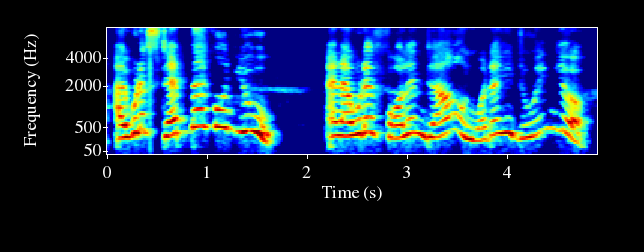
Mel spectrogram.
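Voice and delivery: high, mock rude shout from a big monkey. Monkey scolding the squirrel in his way, high mock shout. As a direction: bark at the little squirrel like a rude brute. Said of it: "if he says that".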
